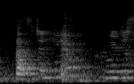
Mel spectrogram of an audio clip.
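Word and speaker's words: Featherstonehaugh: And occasionally I'll just take a name, like Festin Hugh.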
